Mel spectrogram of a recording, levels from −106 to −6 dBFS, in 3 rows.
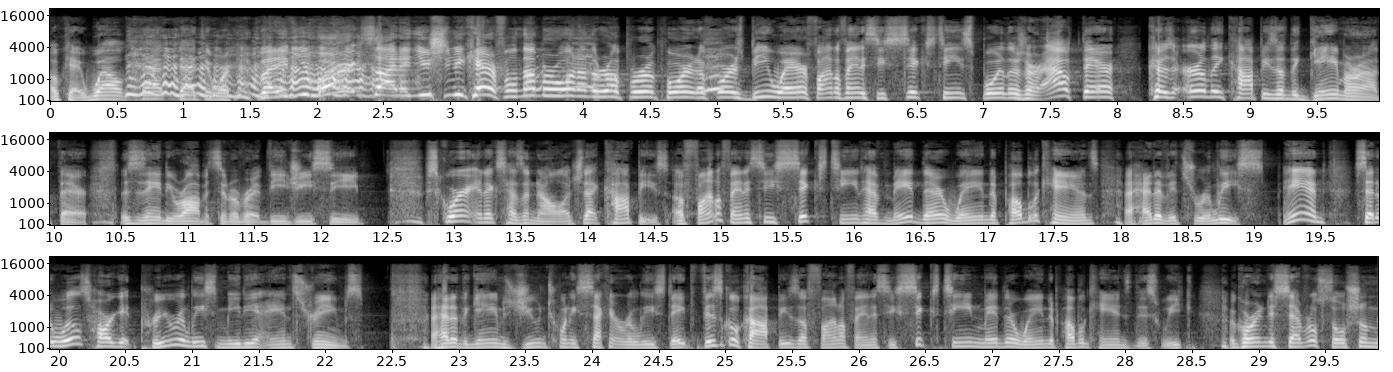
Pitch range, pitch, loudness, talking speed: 130-210 Hz, 160 Hz, -21 LUFS, 215 wpm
